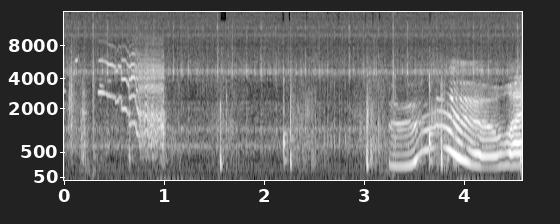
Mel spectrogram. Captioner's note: door opens; footsteps approaching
